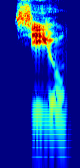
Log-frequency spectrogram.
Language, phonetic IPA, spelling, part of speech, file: Russian, [sʲɪˈju], сию, pronoun, Ru-сию.ogg
- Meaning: accusative feminine singular of сей (sej)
